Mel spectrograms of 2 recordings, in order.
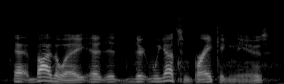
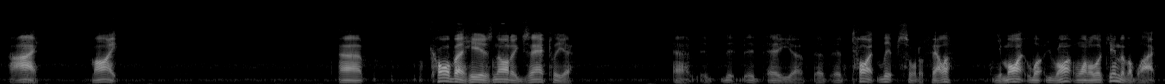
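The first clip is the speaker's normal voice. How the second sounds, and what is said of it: Put-on Australian accent. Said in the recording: “I did the terrible Australian accent again ... my Australian accent's not so bad”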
